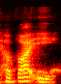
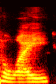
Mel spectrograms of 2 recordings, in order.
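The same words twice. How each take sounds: First: The middle consonant is a V sound. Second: The middle consonant is a W sound. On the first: "the Hawaiians here, they say Hawaii" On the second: "we say Hawaii"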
